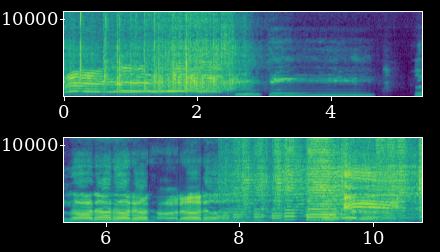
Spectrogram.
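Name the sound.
loud audience applause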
